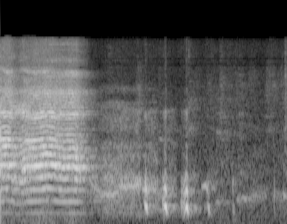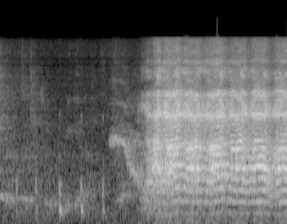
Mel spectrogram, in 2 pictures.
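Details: Pet green-winged macaw, male, kept indoors, playing with learned words: a long harsh raspy squawk, a run of soft rapid clicking syllables, then another loud grating squawk.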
